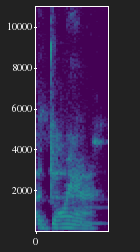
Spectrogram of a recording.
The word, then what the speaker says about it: Adora: started a diabetes so it's actually a greek word that is pronounced adora right it means a beautiful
